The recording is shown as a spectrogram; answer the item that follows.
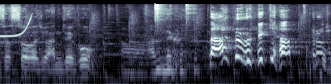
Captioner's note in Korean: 스윽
